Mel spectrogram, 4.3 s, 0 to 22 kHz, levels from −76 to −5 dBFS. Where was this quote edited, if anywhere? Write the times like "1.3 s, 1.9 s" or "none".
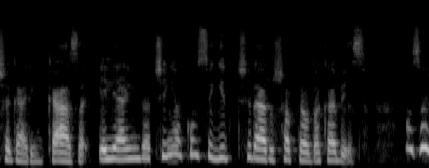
1.5 s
